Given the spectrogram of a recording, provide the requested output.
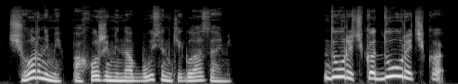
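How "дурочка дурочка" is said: repeating insistently. Acted. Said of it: "твердила Анаит".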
